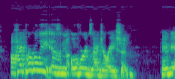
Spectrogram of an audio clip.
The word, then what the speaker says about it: hyperbole: the word looks like hyperbole but it's actually pronounced hi purply hyperbole is an over-exaggeration have you ever heard somebody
